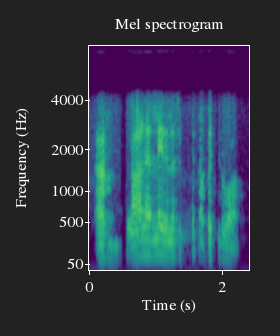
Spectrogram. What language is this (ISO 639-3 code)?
tam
